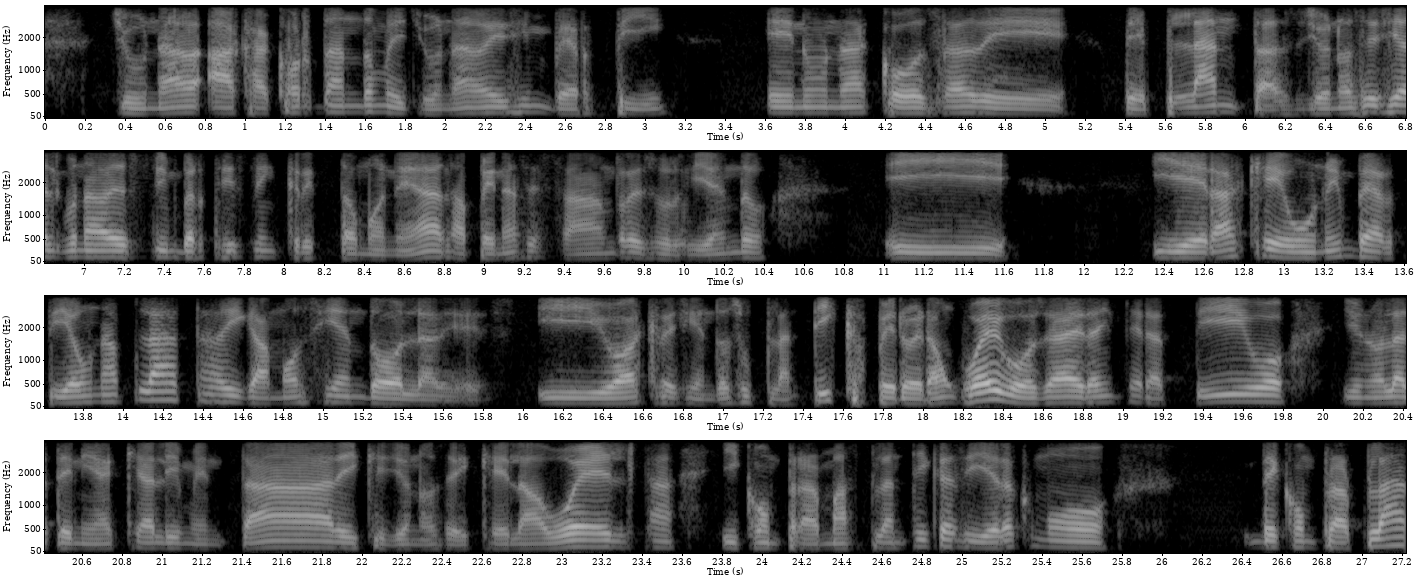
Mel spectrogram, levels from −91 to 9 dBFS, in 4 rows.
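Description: No technical faults are present.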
